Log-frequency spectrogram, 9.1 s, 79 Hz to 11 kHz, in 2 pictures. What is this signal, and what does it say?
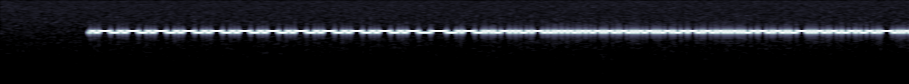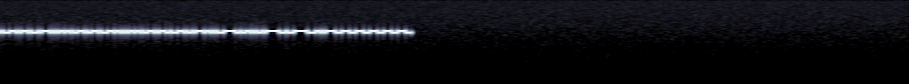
NAVTEX (SITOR-B), 100 baud, 170 Hz shift, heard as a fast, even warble, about 1700 Hz centre. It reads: 28126 26292 50141 02593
